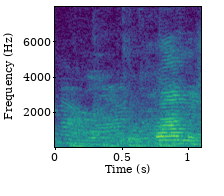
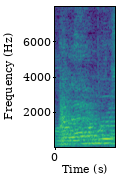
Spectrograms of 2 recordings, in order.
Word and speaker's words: Clymer: Clymer Street, Brooklyn, New York, 117. Clamor Street? C-L-Y-M-E-R. You pronounce that.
